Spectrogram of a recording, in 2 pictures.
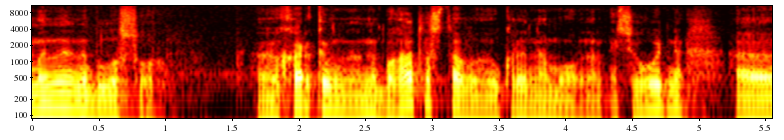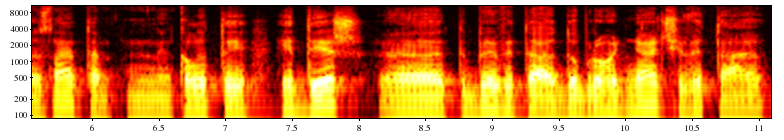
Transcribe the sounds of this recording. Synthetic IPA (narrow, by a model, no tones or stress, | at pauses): mɛnɛnɛbʊlˠɔsɔ̰ɾʊ | xɑrkɪwnɐbɐɦɑt̪ɔst̪ɑwʊkɾɐjinɐmɔwnɪ̰misʲɔɦɔdʲnʲɐ | znɑjet̪ɛkɔlˠɪt̪ɪid̪ɪʃ | t̪ebɛʋʲɪt̪ɑjʊd̪ɔbɾɔɦɔdʲnʲat͡ʃɪʋʲit̪ɑjʊ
